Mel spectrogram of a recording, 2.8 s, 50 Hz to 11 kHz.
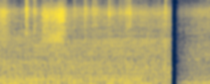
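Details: Whirlpool automatic washing machine that would not spin, after repair: a steady low rumble of the drum spinning at an even rate, no knocks or scraping; spinning normally and drawing 1.0 A.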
